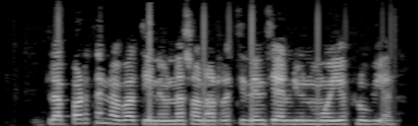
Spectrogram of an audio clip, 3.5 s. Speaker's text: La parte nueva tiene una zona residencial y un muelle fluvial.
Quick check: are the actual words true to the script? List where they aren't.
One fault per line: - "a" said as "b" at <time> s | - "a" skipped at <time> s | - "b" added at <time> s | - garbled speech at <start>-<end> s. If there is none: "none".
none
